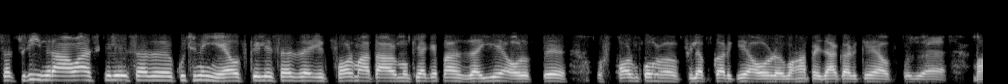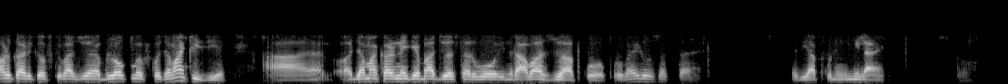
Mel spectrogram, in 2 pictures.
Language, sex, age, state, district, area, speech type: Hindi, male, 30-45, Bihar, Madhepura, rural, conversation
